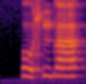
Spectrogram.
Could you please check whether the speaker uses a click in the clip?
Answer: no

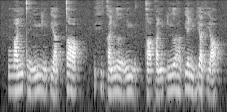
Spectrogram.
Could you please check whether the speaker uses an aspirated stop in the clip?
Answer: no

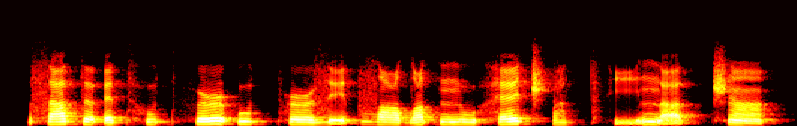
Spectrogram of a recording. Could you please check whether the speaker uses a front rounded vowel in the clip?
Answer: yes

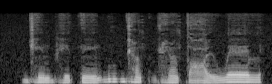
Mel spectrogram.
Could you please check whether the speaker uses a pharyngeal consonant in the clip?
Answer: yes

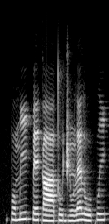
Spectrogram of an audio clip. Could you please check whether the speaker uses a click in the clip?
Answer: no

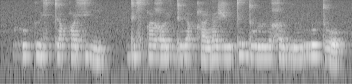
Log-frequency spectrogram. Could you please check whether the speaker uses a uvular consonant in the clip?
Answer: yes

